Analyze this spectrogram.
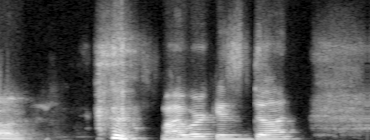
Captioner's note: laughing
